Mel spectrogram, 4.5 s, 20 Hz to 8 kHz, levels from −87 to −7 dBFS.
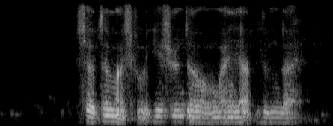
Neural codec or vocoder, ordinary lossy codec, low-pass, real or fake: codec, 24 kHz, 0.9 kbps, WavTokenizer, medium speech release version 1; Opus, 32 kbps; 7.2 kHz; fake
